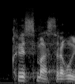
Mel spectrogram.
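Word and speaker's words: Xmas: 무식하다라고도 할 수 있습니다 x자처럼 생겼는데 x가 아니에요 저 헬라어입니다 헬라어의 제일 첫 번째 글자인데 어떤 걸 타면 크리스토스라고 하는 말이에요 큰 차 발음이 나는 헬라어입니다 기억 발음이 나는 거예요 근데 뒤에는 영어고 앞에는 헬라어입니다 그러니까 묘하게 조합을 시켜 버리는 거예요 그래서 선택 엑스맨에서 합니다 근데 정확하게 알고 나면 xm 어떻게 읽어야 된다고요 크리스마스라고 읽어야 되는 거예요 근데 길게 쓰고 싶지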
